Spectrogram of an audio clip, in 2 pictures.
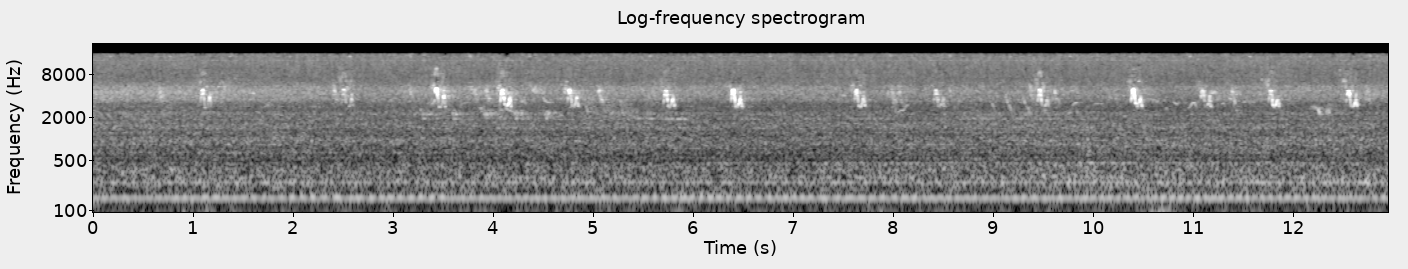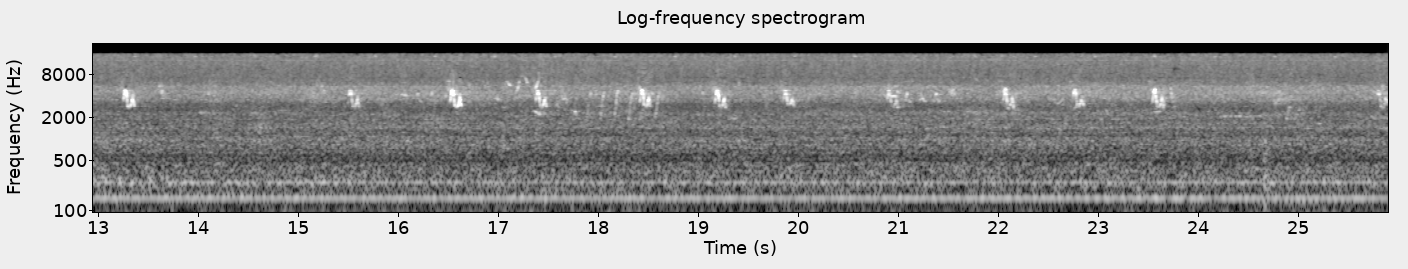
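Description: Small bird chirping: short, high chirps repeated irregularly, about one or two a second, over a steady low hum.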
